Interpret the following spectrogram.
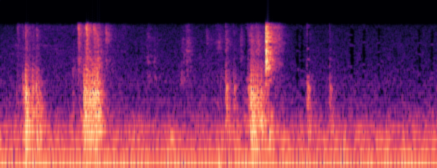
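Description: Objects being handled on a table: three short noises about a second apart, the last the loudest, then a couple of faint clicks, over a steady low hum.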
